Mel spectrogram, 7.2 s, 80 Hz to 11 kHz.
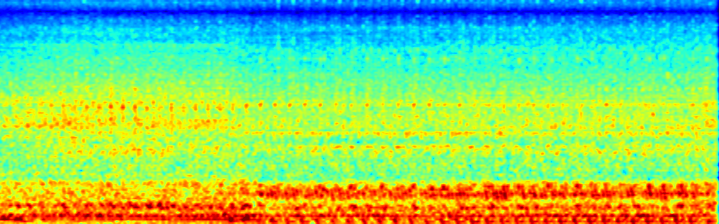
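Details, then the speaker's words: Tuned G23BK engine with H22 transmission, idling with the cooling fan off: fast light ticking over the engine, unchanged when one cylinder's ignition wire is pulled; source of the tick unknown. "the fan is off and you can still hear that ticking sound"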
